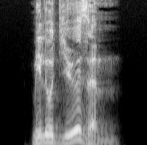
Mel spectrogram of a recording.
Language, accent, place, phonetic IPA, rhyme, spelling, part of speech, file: German, Germany, Berlin, [meloˈdi̯øːzm̩], -øːzm̩, melodiösem, adjective, De-melodiösem.ogg
- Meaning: strong dative masculine/neuter singular of melodiös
